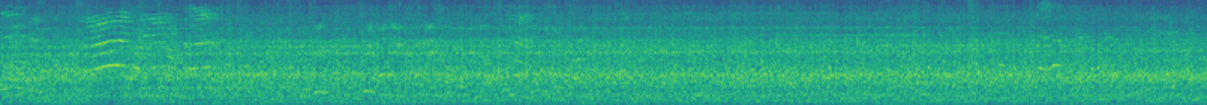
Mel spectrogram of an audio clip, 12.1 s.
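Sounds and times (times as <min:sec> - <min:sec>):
electric train running: 0:00.0 - 0:12.0.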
